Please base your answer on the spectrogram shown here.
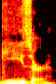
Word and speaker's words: geyser: In the UK, the pronunciation is indeed geyser according to Wikipedia.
